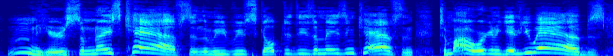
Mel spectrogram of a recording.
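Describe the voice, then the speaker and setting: Higher-pitched man riffing casually. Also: expressive. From rural farming area. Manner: halting, repeats words as he riffs. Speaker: comedy podcast co-host. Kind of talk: casual comic banter.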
